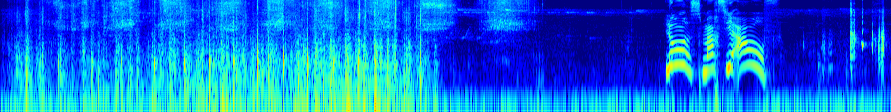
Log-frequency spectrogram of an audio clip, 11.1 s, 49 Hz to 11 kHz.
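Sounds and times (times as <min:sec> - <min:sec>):
children running footsteps: 0:00.0 - 0:06.7
speech: 0:08.8 - 0:09.7.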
